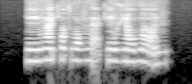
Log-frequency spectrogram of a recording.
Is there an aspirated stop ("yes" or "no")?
no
